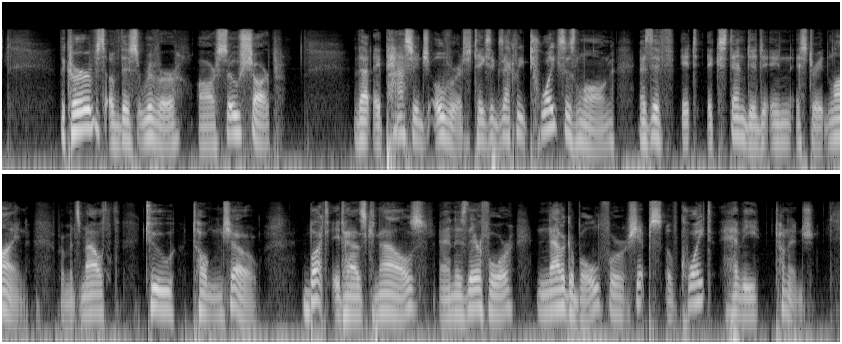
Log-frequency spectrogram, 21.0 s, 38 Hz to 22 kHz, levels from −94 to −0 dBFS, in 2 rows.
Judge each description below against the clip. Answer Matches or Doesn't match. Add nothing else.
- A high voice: Doesn't match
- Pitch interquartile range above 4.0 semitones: Matches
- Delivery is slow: Matches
